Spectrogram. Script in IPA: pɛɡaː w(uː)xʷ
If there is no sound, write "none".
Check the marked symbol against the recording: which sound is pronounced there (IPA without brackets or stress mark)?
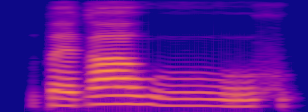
uː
